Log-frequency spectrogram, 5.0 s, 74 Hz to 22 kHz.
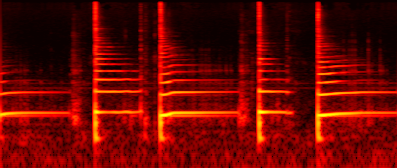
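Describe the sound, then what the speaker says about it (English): Ukulele notes plucked on the E string at the 5th fret and bent up a whole step, five bright plucked tones in an uneven rhythm, each ringing briefly before the next, close and clear with no talking. "you're bending that string up till it sounds like that note, a whole step up."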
